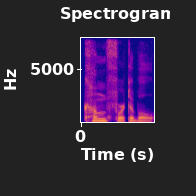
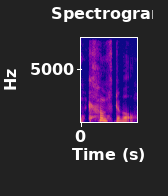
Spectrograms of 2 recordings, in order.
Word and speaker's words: comfortable: Like, I am comfortable with this data. But it's properly pronounced, I'm comfortable with this data.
